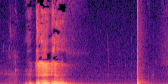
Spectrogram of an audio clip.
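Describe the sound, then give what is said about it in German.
A single throat clearing, fairly loud, lasting about a second, followed by a short pause and then a brief sharp click. “Und ich habe hier eine Räusper.”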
